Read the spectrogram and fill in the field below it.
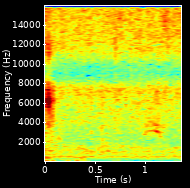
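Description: A colony of honeybees crowding over a pollen patty laced with strong essential oil at the hive, their dense, steady buzzing filling the air close by without pause.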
